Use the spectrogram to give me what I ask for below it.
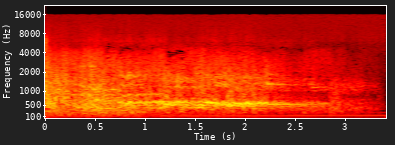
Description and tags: Old breaking done by mixing various sounds I've recorded myself.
